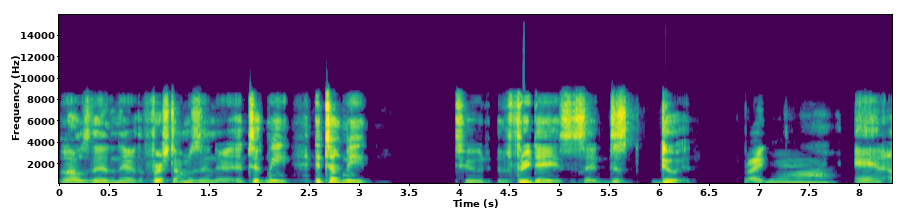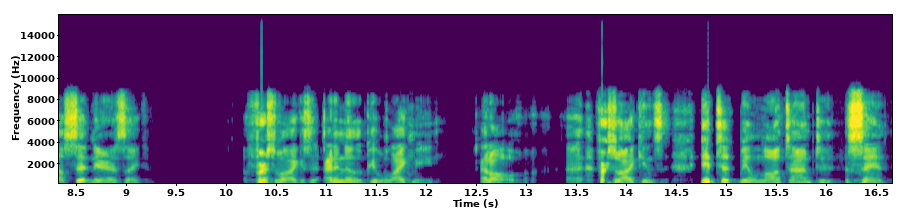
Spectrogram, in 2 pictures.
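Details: Post-stroke aphasia in an adult man, recorded in conversation; aphasia.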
